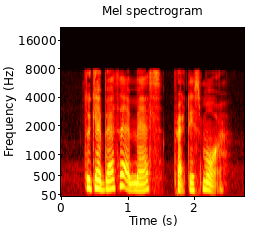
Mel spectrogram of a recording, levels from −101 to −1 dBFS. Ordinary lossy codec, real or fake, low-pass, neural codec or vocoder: none; real; none; none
